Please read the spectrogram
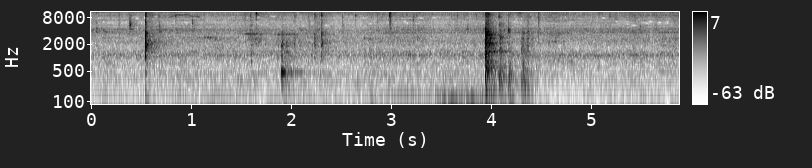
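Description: Kitchen utensils knocking against cookware: a single knock about half a second in, another about two seconds in, and a louder clatter around four seconds in, over a low steady hum.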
